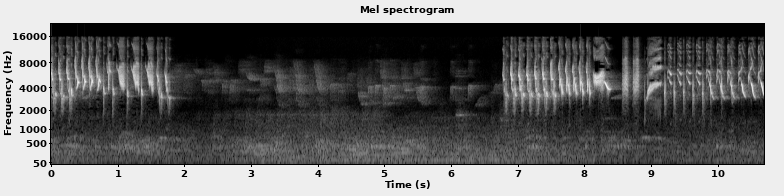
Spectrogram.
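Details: Grey-crowned goldfinch song: nearly two seconds of fast, high, jingling twitters, a long stretch of faint, quiet warbling, then another loud, buzzy, chattering outburst with sharp repeated notes.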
